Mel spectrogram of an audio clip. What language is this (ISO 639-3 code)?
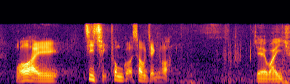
yue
